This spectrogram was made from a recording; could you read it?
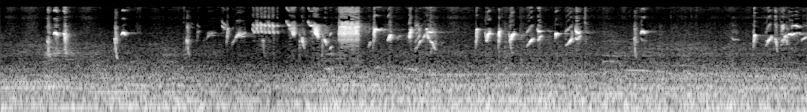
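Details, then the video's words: European goldfinch pouring out a continuous, fast twitter of thin high notes and short trills, with a brief raspy buzz near the middle and a rumbling low hum throughout. "ربع ساعة من تغريد طائر الحسون"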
